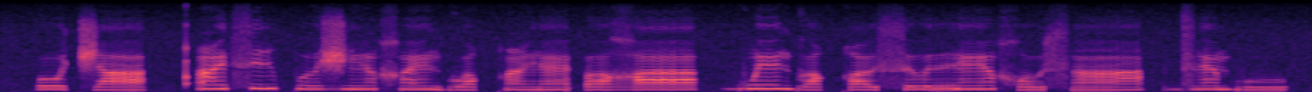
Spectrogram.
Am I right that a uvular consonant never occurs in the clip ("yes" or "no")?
no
